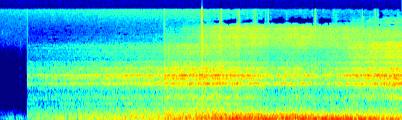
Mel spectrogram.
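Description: A steady low rumble with a sustained hum of higher tones above it, swelling in over the first two seconds and then holding level.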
